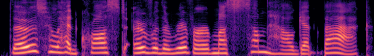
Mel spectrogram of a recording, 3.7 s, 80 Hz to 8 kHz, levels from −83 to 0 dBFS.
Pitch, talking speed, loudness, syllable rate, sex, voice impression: 240 Hz, 175 wpm, -18 LUFS, 5.1 syllables/s, female, feminine, adult-like, soft, slightly clear, slightly halting, calm, friendly, reassuring, slightly elegant, lively, kind, modest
